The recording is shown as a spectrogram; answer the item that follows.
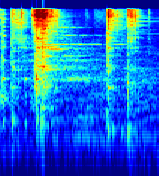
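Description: A scoop dug into a drawer bin of small-grain salt, a gritty crunching rattle about half a second in, then two sharp knocks near the end.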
